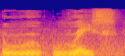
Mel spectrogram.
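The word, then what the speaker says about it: Rhys: It's pronounced race. It's Welsh.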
